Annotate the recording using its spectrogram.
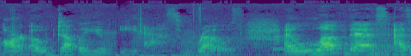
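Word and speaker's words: Rowes: name on the boy side is the name rose spell r-o-w-e-s rose i love this as it's derived from the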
